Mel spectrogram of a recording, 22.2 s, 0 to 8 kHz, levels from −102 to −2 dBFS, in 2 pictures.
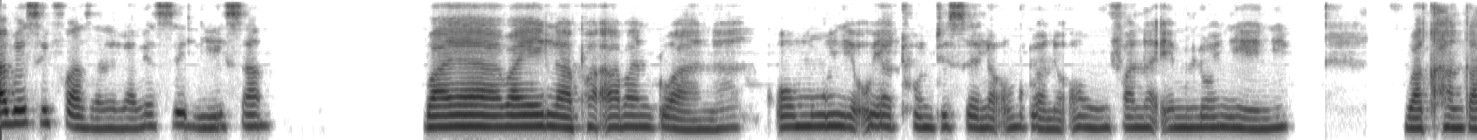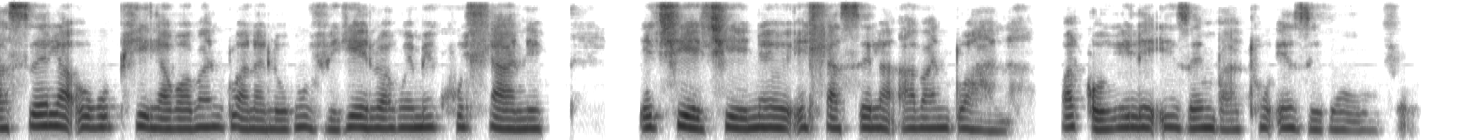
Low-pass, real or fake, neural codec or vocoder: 7.2 kHz; fake; codec, 16 kHz, 8 kbps, FunCodec, trained on LibriTTS, 25 frames a second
